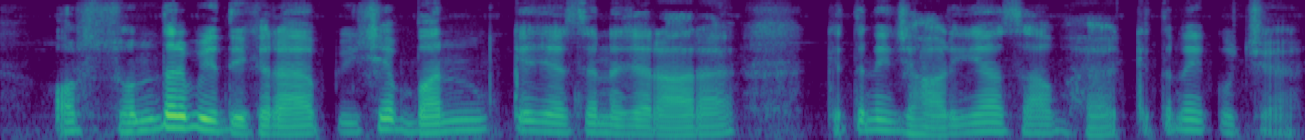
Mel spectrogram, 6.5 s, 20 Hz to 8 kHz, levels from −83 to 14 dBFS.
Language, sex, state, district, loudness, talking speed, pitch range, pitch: Hindi, male, Bihar, Araria, -25 LUFS, 195 wpm, 125-170 Hz, 145 Hz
